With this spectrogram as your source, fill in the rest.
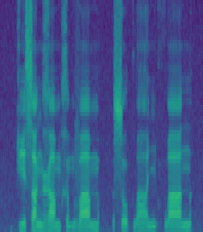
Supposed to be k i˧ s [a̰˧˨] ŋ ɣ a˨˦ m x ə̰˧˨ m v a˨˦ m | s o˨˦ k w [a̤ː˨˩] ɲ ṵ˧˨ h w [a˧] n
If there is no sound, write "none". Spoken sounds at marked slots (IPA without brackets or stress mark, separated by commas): a˧, a̤ː˨˩, a˨˦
